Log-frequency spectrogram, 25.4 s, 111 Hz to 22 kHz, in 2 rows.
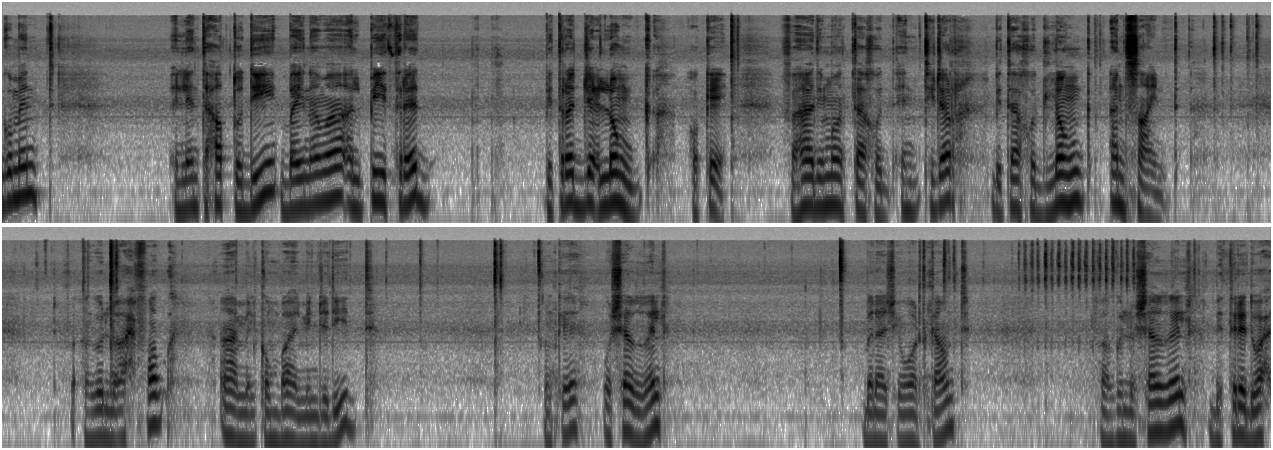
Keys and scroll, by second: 7.3 Return, 8.8 a, 9.2 BackSpace, 10.5-10.9 typing, 12.1 Escape, 12.2-13.5 typing, 13.7 Return, 14.4 Up, 14.6 Up, 14.8 Up, 15.2 Up, 15.4 Up, 15.4-24.5 typing.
